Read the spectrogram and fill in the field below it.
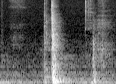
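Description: A small oven door shuts with a metallic clunk.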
